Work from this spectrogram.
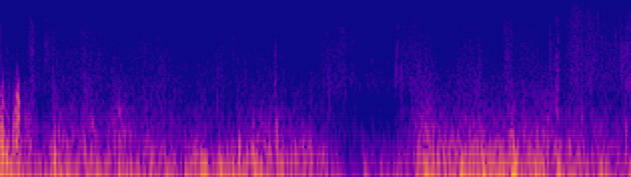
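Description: Wind gusts buffet the microphone on a dark, fog-covered Yorkshire peak summit, a continuous low rumbling roar that dips briefly before swelling again.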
